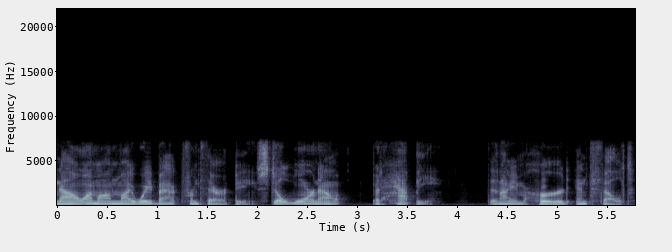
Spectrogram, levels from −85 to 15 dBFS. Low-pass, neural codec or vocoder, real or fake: 7.2 kHz; none; real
